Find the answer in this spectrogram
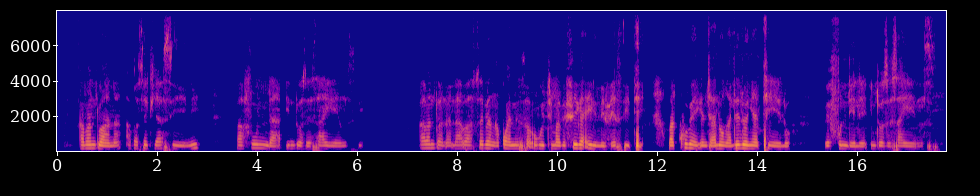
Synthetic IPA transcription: aβantʼwanaːβasɛklasini | βafundʱaintʼɔzɛsajeːnt͡sʼi | aβantʼwanalaβasɛβɛŋakʼwanisa̰ʔuɣutʰimaβefiɣaʔejunivesitʰi | βaǃʰuβɛɣɛnd͡ʒʱalɔŋalɛlɔɲatʰɛlɔ | βefundʱɛlɛintʼɔzɛsajeːnt͡sʼi̥

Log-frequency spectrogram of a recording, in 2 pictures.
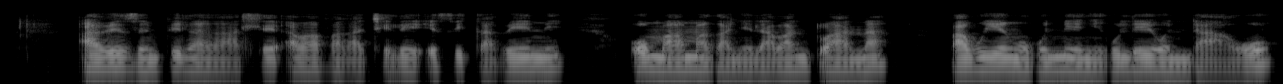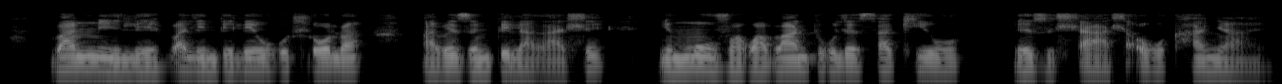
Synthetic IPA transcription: a̰βɛzempʼilaɣaɬɛʔaβavaɣat͡ʃʼɛ̰lɛʔesiɡ̥ʱaβeni | ɔmamaɣaɲɛlaβantʼwana | βa̰βujɛŋoβuneŋiɣulɛjɔndʱawɔ | βamilɛβa̰lindʱɛlɛuɣuɬɔlwa | ŋaβɛzempʼilaɣaɬɛ | ŋemuvaɣwaβantʼuɣulɛsakʰiwɔ | leziɬa̰ɬa̰ʔo̰ɣukʰaɲaːjɔ

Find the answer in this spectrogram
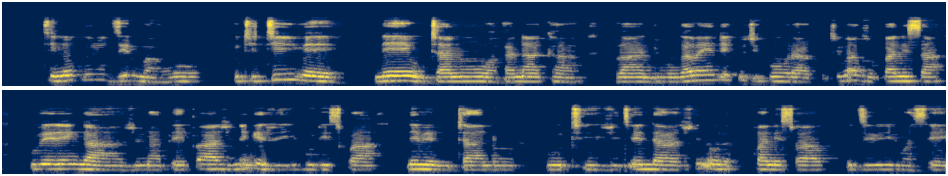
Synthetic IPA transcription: tino̞kurud͡zirwawo̞ | kut̬itiʋe̞ | ne̞ɦutano̞ɦwakanaːka | ʋantʰuŋɡaʋae̞nde̞kut͡ʃiko̞ɾakutiʋazo̞kwanisa | kuʋe̞ɾe̞ŋɡaʐimape̞paʐine̞ŋɡe̞ʐiiɓuɗiswa | ne̞ʋe̞ɦutano̞ | kutʰiʐite̞ndaʐino̞kwaniswakud͡ziʋirirwase̞ːjo

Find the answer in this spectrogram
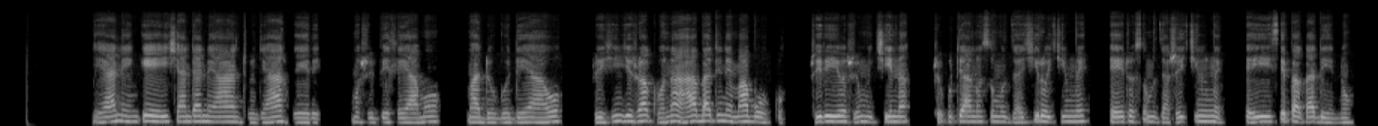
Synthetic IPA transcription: ɦeane̞ŋɡe̞iʃandane̞antʰundearwe̞ɾe̞ | muʐibʱe̞ɮe̞jamo | madʱo̞ɡʱo̞dʱe̞aːwo̞ | ʐ̥iʒind͡ʒiʐaɡʱo̞naɦaɓatine̞maɓo̞ko̞ | ʐ̥iɾijo̞ʐemut͡ʃina | ʐ̥e̞̰kutiano̞sumud͡zat͡ʃiɾo̞t͡ʃimwe̞ | eito̞sumud͡zaʐe̞t͡ʃimwe̞ː | ise̞̰pakaɗe̞ːno̞

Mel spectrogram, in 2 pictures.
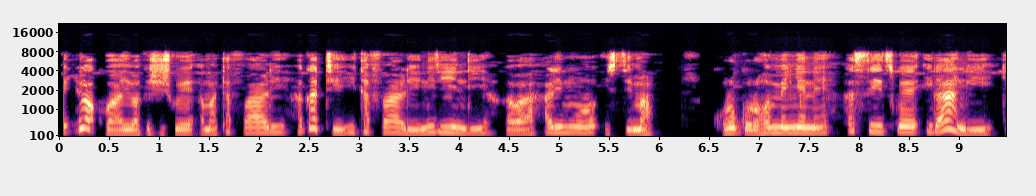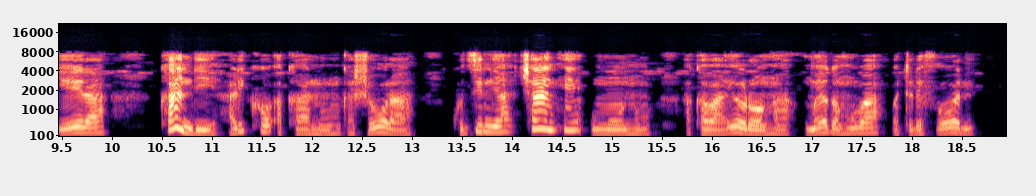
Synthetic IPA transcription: iɲuβakwajuβakiʃid͡ʒɡwe̞ʔamatafaɾihaɡatʰijitafaːɾiniɾiːndihakaβahaɾimŋo̞isima | kʰuɾuɡuɾohome̞ɲe̞ne̞hasizɡwe̞ʔiɾaːŋɡiɟ̥e̞ːɾa | kʰaːndihaɾikʰo̞ʔakʰaːn̥huŋɡaʃo̞βo̞ɾa | kuzimɲat͡ʃaːŋ̥he̞umuːn̥hu | akʰaβajo̞ɾo̞ːŋ̥aumujaɡaŋ̥uβawate̞ɾe̞fo̞ːni

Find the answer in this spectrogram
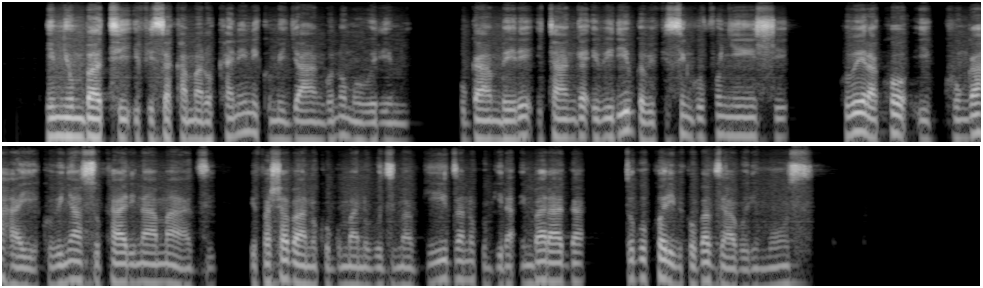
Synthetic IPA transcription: imɲuːmbatʰiʔifiseakamaɾo̞kʰaninikumiɾɟaːŋɡo̞no̞muβuɾimi | ub̚ɡaːmbe̞ɾe̞ʔitʰaːŋɡaʔiβiɾib̚ɡaβifisiŋɡuvuɲiːnʃi | kuβe̞ːɾakʰo̞ʔikʰuːŋɡaɦaje̞kuβiɲasukʰaɾinaːmaːzi | βifaʃaβaːn̥hukuɡumanuβuzimab̚ɡiːzanokuɡiɾaʔimbaɾaɡa | z̥o̞ɡukʰo̞ɾiβiko̞ɡwavjaːβuɾimuːsi̥

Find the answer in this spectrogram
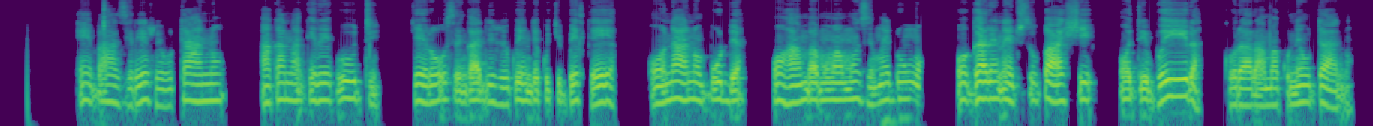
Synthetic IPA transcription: eɓaziɾe̞ʐe̞utano̞ | akanakiɾekutḭ | t͡ʃe̞ɾousḛŋɡaɗiʐekue̞ndekut͡ʃibʱe̞ɮe̞ja | onaːno̞ɓuɗa̰ | oɦambamumamuzimwe̞ɗumwo | oɡʱaɾenesupaʃi | otibʱiiɾa | kuɾaɾa̰makune̞utaːno̰

